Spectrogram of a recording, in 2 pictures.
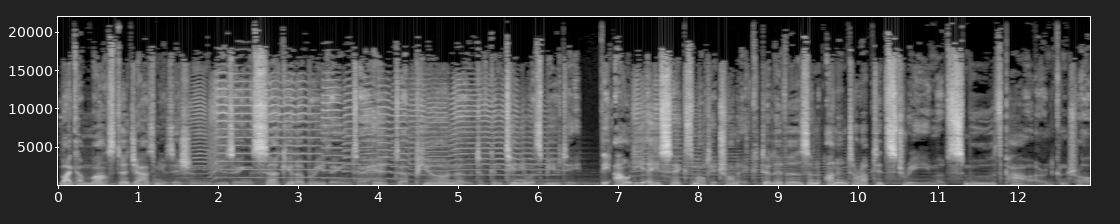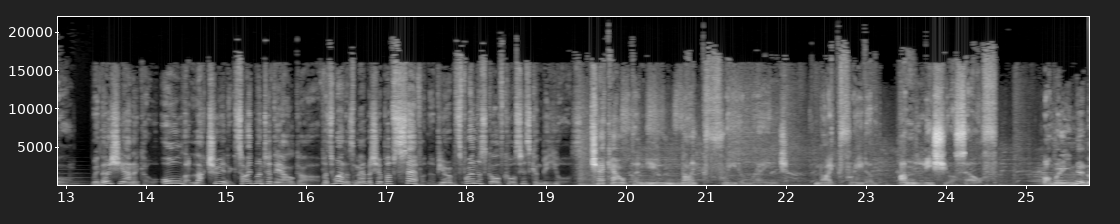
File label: commercials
